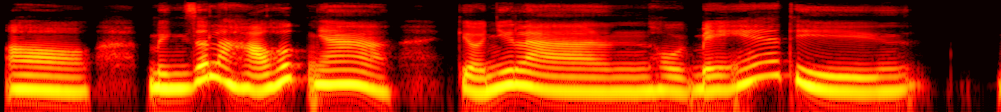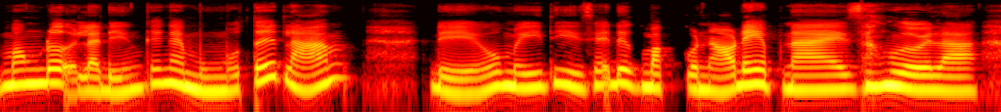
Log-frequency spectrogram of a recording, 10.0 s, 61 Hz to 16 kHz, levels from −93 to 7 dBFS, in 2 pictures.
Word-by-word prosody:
Ờ, 185 Hz, -3 st, 0 dB, 0.3 s
mình 205 Hz, -1 st, +2 dB
rất 315 Hz, +7 st, +3 dB
là 320 Hz, -, +1 dB
háo 190 Hz, -5 st, +2 dB
hức 310 Hz, +5 st, +1 dB
nha. 245 Hz, -6 st, +2 dB, 0.3 s
Kiểu 180 Hz, -3 st, -1 dB
như 210 Hz, +7 st, +2 dB
là 180 Hz, -6 st, 0 dB, 0.2 s
hồi 175 Hz, -2 st, -3 dB
bé 225 Hz, -, -2 dB
thì, 180 Hz, -, 0 dB
ờ, -, -, -5 dB, 0.5 s
mong 245 Hz, +4 st, +2 dB
đợi 260 Hz, -5 st, +1 dB
là 175 Hz, -, -1 dB
đến 175 Hz, +3 st, -2 dB
cái 260 Hz, -, -3 dB
ngày 260 Hz, -2 st, +3 dB
mùng 180 Hz, -4 st, +2 dB
1 185 Hz, -, -3 dB
Tết 295 Hz, -, 0 dB
lắm, 285 Hz, +8 st, 0 dB, 0.4 s
để 165 Hz, -6 st, -2 dB
hôm 215 Hz, +5 st, +1 dB
ấy 210 Hz, +1 st, 0 dB
thì 235 Hz, -5 st, 0 dB
sẽ 235 Hz, +5 st, -4 dB
được 250 Hz, -3 st, 0 dB
mặc 205 Hz, -1 st, 0 dB
quần 195 Hz, -1 st, -2 dB
áo 175 Hz, +1 st, +1 dB
đẹp 240 Hz, -3 st, +2 dB
này, 190 Hz, 0 st, +1 dB
xong 225 Hz, +3 st, +5 dB
rồi 190 Hz, -3 st, +4 dB
là, 180 Hz, -1 st, -1 dB
200 Hz, 230 wpm, -23 LUFS, 180-240 Hz, 0.5 s, xong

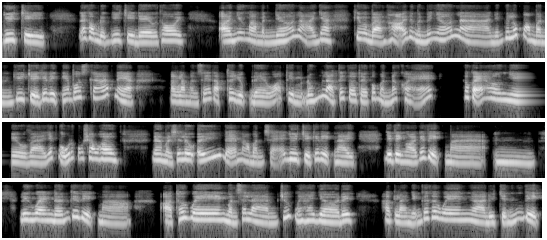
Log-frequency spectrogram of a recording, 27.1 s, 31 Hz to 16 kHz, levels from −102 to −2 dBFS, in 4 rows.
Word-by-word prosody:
duy 235 Hz, +2 st, +3 dB
trì, 185 Hz, -5 st, +2 dB, 0.4 s
nó 280 Hz, -, 0 dB
không 265 Hz, -6 st, +2 dB
được 185 Hz, -1 st, -3 dB
duy 220 Hz, +2 st, -3 dB
trì 205 Hz, -2 st, -1 dB
đều 180 Hz, 0 st, +2 dB
thôi. 220 Hz, -1 st, +1 dB, 0.4 s
Ờ, 205 Hz, -, +5 dB
nhưng 255 Hz, +4 st, -2 dB
mà 220 Hz, -3 st, +1 dB
mình 180 Hz, -1 st, -5 dB
nhớ 215 Hz, +9 st, +1 dB
lại 185 Hz, -, -2 dB
nha, 225 Hz, +1 st, -1 dB, 0.3 s
khi 290 Hz, -, -2 dB
mà 255 Hz, -, 0 dB
bạn 190 Hz, -3 st, +4 dB
hỏi 240 Hz, -, +3 dB
thì 310 Hz, -, -3 dB
mình 200 Hz, -4 st, -2 dB
mới 230 Hz, +4 st, -3 dB
nhớ 265 Hz, +4 st, -1 dB
là 190 Hz, -, -1 dB
những 180 Hz, +3 st, -6 dB
cái 290 Hz, -, -1 dB
lúc 380 Hz, +3 st, +2 dB
mà 280 Hz, -, +3 dB
mình 185 Hz, -4 st, -2 dB
duy 255 Hz, +7 st, -2 dB
trì 190 Hz, -7 st, +3 dB
cái 255 Hz, -, -1 dB
việc 235 Hz, -2 st, 0 dB
nghe 245 Hz, -, -2 dB
podcast 305 Hz, +3 st, 0 dB
nè, -, -, +2 dB, 0.5 s
hoặc 195 Hz, -, -1 dB
là 185 Hz, -, +2 dB
mình 170 Hz, -2 st, -8 dB
sẽ 250 Hz, +8 st, -3 dB
tập -, -, 0 dB
thể 265 Hz, -, -1 dB
dục 200 Hz, -6 st, -1 dB
đều 175 Hz, -2 st, -2 dB
á, 220 Hz, -, -1 dB
thì 225 Hz, -4 st, 0 dB
đúng 215 Hz, -, -1 dB
là 360 Hz, -, +4 dB
cái 275 Hz, +1 st, -3 dB
cơ 230 Hz, -, +1 dB
thể 195 Hz, -4 st, -2 dB
của 270 Hz, -, -4 dB
mình 185 Hz, -9 st, -4 dB
nó 245 Hz, -, -3 dB
khỏe, 315 Hz, -, -3 dB, 0.4 s
nó 310 Hz, -, +1 dB
khỏe -, -, +7 dB
hơn 260 Hz, -4 st, 0 dB
nhiều 195 Hz, -3 st, -2 dB
và 170 Hz, -2 st, 0 dB
giấc 270 Hz, -, -4 dB
ngủ -, -, +3 dB
nó 285 Hz, -, -6 dB
cũng 275 Hz, -1 st, -7 dB
sâu 275 Hz, -2 st, +3 dB
hơn, 250 Hz, -2 st, +5 dB, 0.4 s
nên 235 Hz, -2 st, +1 dB
mình 185 Hz, -, -1 dB
sẽ 240 Hz, -, 0 dB
lưu 245 Hz, -2 st, +4 dB
ý 280 Hz, +10 st, +3 dB
để -, -, 0 dB
mà 225 Hz, -5 st, -4 dB
mình 170 Hz, -2 st, -5 dB
sẽ 195 Hz, +3 st, -7 dB
duy 250 Hz, +1 st, +2 dB
trì 235 Hz, -, +1 dB
cái 255 Hz, 0 st, -2 dB
việc 215 Hz, -4 st, +1 dB
này. 175 Hz, -3 st, -1 dB, 0.4 s
Vậy 225 Hz, -, +6 dB
thì 225 Hz, -, +7 dB
ngoài 180 Hz, -2 st, 0 dB
cái 285 Hz, -, 0 dB
việc 310 Hz, -, +3 dB
mà, 165 Hz, -4 st, -5 dB
ừm, 180 Hz, -4 st, -4 dB, 0.3 s
liên 240 Hz, 0 st, +2 dB
quan 230 Hz, -2 st, +4 dB
đến 215 Hz, +4 st, +1 dB
cái 330 Hz, +2 st, +2 dB
việc 270 Hz, -7 st, +1 dB
mà, 165 Hz, -5 st, -5 dB, 0.4 s
ờ, -, -, +2 dB
thói 280 Hz, +3 st, +2 dB
quen 245 Hz, -4 st, +5 dB
mình 185 Hz, -4 st, +1 dB
sẽ 255 Hz, -, -2 dB
làm 180 Hz, -8 st, -1 dB
trước 330 Hz, -, -1 dB
12:00 210 Hz, -4 st, +1 dB
đi, 220 Hz, +2 st, +3 dB, 0.3 s
hoặc 220 Hz, -2 st, -3 dB
là 180 Hz, -2 st, +2 dB
những 170 Hz, +2 st, -4 dB
cái 275 Hz, -, 0 dB
thói 310 Hz, +1 st, +2 dB
quen, 240 Hz, -3 st, +1 dB
à, 185 Hz, -3 st, +2 dB
điều 175 Hz, 0 st, 0 dB
chỉnh 195 Hz, +12 st, -2 dB
việc 385 Hz, -6 st, +3 dB
220 Hz, 250 wpm, -23 LUFS, 185-255 Hz, 0.5 s, khỏe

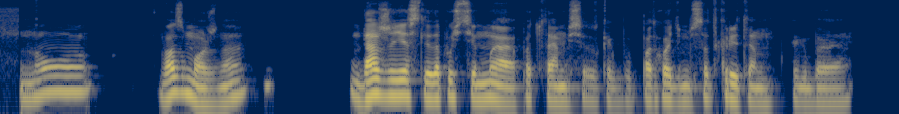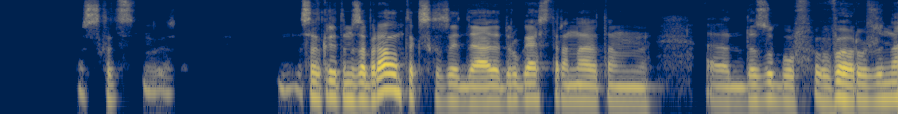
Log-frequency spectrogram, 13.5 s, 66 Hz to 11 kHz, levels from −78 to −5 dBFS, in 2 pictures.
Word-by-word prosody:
Ну, 180 Hz, -, -4 dB, 0.4 s
возможно. 140 Hz, -, -2 dB, 0.7 s
Даже 150 Hz, -2 st, +3 dB
если, 150 Hz, -2 st, +1 dB
допустим, 135 Hz, -1 st, -1 dB
мы, 130 Hz, -3 st, +2 dB
а, 110 Hz, -, -3 dB
попытаемся, 115 Hz, -1 st, -5 dB
вот, 115 Hz, -, -12 dB
как 115 Hz, -1 st, -11 dB
бы, 115 Hz, +1 st, -16 dB
подходим 120 Hz, 0 st, -4 dB
с 115 Hz, -, -5 dB
открытым, 115 Hz, -4 st, -5 dB
как 115 Hz, -2 st, -8 dB
бы 110 Hz, +1 st, -7 dB, 1.0 s
с -, -, -2 dB
кыт -, -, -9 dB
с -, -, -6 dB
ны -, -, -12 dB
зым -, -, -14 dB, 1.0 s
с 180 Hz, -, 0 dB
открытым 140 Hz, -1 st, +1 dB
забралом, 175 Hz, +9 st, +8 dB
так -, -, -3 dB
сказать, 125 Hz, -1 st, -1 dB
да, 115 Hz, 0 st, +6 dB
это 120 Hz, -, +5 dB
другая 130 Hz, +2 st, +2 dB
сторона, 125 Hz, -1 st, 0 dB
там, 115 Hz, -1 st, -5 dB, 0.3 s
до, 115 Hz, +1 st, -3 dB
э, -, -, +1 dB
зубов 120 Hz, -1 st, -2 dB
вооружена 130 Hz, +1 st, +3 dB
125 Hz, 155 wpm, -24 LUFS, 115-135 Hz, 1.0 s, забралом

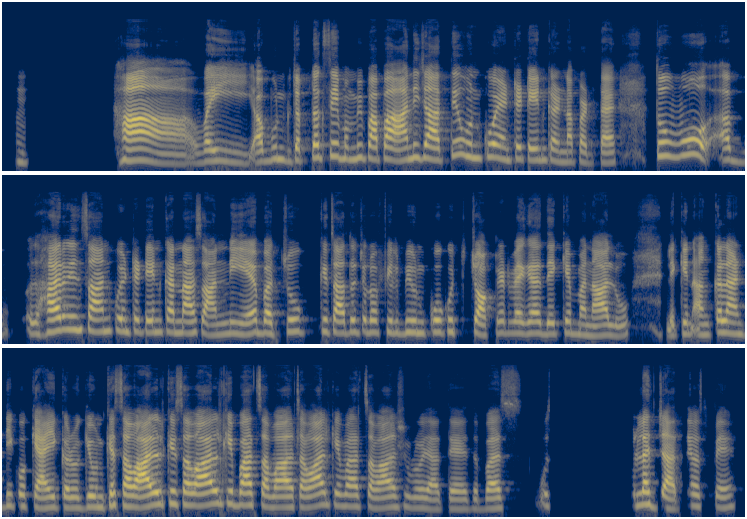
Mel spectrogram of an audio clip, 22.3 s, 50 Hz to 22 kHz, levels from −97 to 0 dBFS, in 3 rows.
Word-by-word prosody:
हुँ। 200 Hz, -, -19 dB, 0.9 s
हाँ, 225 Hz, -8 st, +6 dB
वही 220 Hz, -4 st, -4 dB
अब 220 Hz, +4 st, -1 dB
उन 260 Hz, -1 st, -9 dB
जब 245 Hz, 0 st, -1 dB
तक 290 Hz, 0 st, 0 dB
से 320 Hz, -, +2 dB
मम्मी-पापा 270 Hz, 0 st, 0 dB
आ 240 Hz, +1 st, +5 dB
नहीं 290 Hz, +2 st, -5 dB
जाते 265 Hz, +3 st, +2 dB
उनको 310 Hz, -3 st, -4 dB
एंटरटेन 255 Hz, -2 st, -1 dB
करना 215 Hz, -3 st, -4 dB
पड़ता 200 Hz, -1 st, -5 dB
है। 195 Hz, +1 st, -1 dB, 0.4 s
तो 325 Hz, 0 st, 0 dB
वो 355 Hz, +1 st, -1 dB
अब 245 Hz, -5 st, -6 dB, 0.4 s
हर 275 Hz, +3 st, +6 dB
इंसान 285 Hz, -3 st, +1 dB
को 280 Hz, -, -7 dB
एंटरटेन 265 Hz, -1 st, -3 dB
करना 250 Hz, -2 st, +2 dB
आसान 210 Hz, -4 st, -1 dB
नहीं 235 Hz, -1 st, -3 dB
है। 240 Hz, +3 st, +2 dB
बच्चों 245 Hz, +4 st, -3 dB, 0.2 s
के 270 Hz, -, -4 dB
साथ 245 Hz, -3 st, +2 dB
तो 265 Hz, +1 st, -6 dB
चलो 255 Hz, 0 st, -5 dB
फिर 255 Hz, -2 st, -7 dB
भी 260 Hz, 0 st, -5 dB
उनको 255 Hz, +1 st, -5 dB
कुछ 265 Hz, 0 st, -11 dB
चॉकलेट 240 Hz, +4 st, 0 dB
वगैरह 240 Hz, 0 st, +1 dB
दे 230 Hz, 0 st, -4 dB
के 245 Hz, -, -3 dB
मना 205 Hz, -1 st, 0 dB
लो, 200 Hz, +2 st, -12 dB, 0.4 s
लेकिन 230 Hz, -, -5 dB
अंकल-आंटी 240 Hz, +1 st, 0 dB
को 245 Hz, 0 st, -7 dB
क्या 220 Hz, -4 st, +2 dB
ही 215 Hz, +2 st, +2 dB
करोगे। 210 Hz, +1 st, -3 dB
उनके 225 Hz, +3 st, -2 dB
सवाल 235 Hz, +1 st, +7 dB
के 290 Hz, -1 st, 0 dB
सवाल 265 Hz, +2 st, +5 dB
के 290 Hz, 0 st, -2 dB
बाद 260 Hz, 0 st, +5 dB
सवाल, 220 Hz, -2 st, +2 dB
सवाल 235 Hz, +4 st, +1 dB
के 255 Hz, -, -5 dB
बाद 235 Hz, 0 st, -1 dB
सवाल 215 Hz, +2 st, -1 dB
शुरू 220 Hz, -2 st, -16 dB
हो 210 Hz, -, -8 dB
जाते 185 Hz, 0 st, -7 dB
हैं 185 Hz, -1 st, -7 dB
तो 190 Hz, 0 st, -16 dB
बस 200 Hz, 0 st, -4 dB, 0.2 s
उस 250 Hz, -, -16 dB, 0.9 s
उलझ 275 Hz, +1 st, +3 dB
जाते 195 Hz, +6 st, 0 dB
हैं 240 Hz, -, -5 dB
उसपे। 225 Hz, -2 st, -10 dB
245 Hz, 190 wpm, -25 LUFS, 220-265 Hz, 0.9 s, सवाल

